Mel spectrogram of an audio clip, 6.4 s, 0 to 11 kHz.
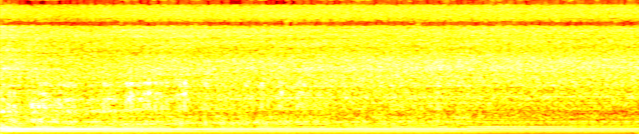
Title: Weird noise coming from timing side of engine when cold. Car is at 185k. Oil change every 3k. Lmk..!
